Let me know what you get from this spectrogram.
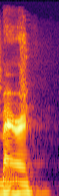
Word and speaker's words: Maron: You're saying Maron, I was like. – Did I say Maron? I don't remember. That's his pronunciation. – Maron.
